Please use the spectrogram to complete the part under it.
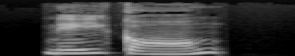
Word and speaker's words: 你讲: 你讲, 讲, 你讲. – Those words are both pronounced with a rising tone. But you begins at a low level and speak at a higher level.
